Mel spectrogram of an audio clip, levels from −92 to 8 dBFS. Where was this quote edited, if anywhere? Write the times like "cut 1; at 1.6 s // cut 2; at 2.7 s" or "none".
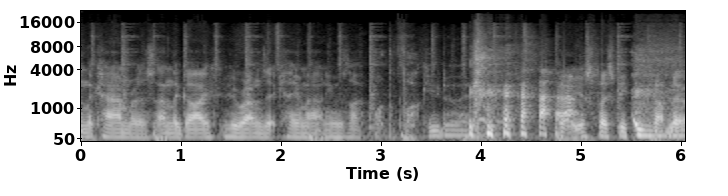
none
